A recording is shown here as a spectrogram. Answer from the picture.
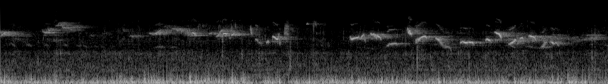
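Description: Small songbirds chirping and twittering in many short, overlapping calls, busiest in the second half, over a steady low rumble.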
